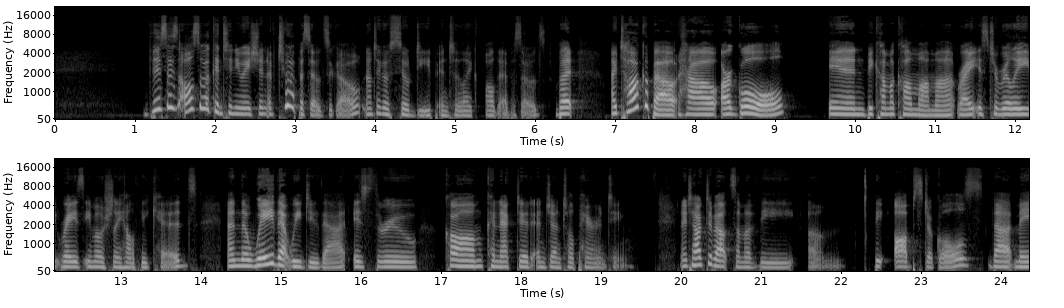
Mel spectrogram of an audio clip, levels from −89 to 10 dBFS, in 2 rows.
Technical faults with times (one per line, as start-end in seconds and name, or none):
16.01-16.07 lost packet rebuilt from error correction
23.21-23.27 lost packet rebuilt from error correction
